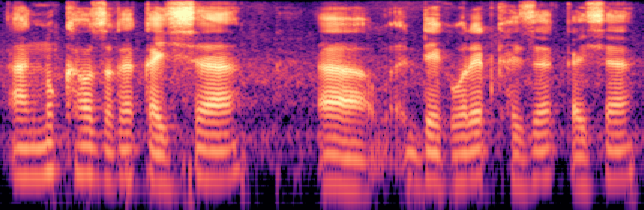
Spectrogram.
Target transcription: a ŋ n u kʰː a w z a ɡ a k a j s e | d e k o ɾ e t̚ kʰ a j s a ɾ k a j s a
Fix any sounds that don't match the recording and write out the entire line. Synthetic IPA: a ŋ n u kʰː a w z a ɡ a k a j s a | d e k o ɾ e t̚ kʰ a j z a k a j s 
